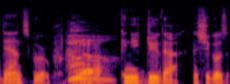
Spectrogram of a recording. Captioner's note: gasps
